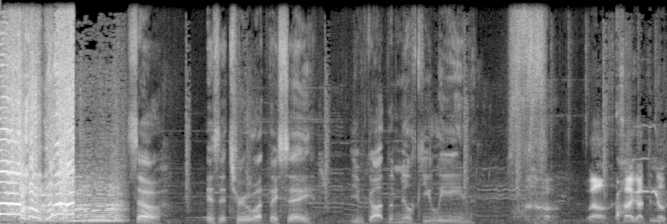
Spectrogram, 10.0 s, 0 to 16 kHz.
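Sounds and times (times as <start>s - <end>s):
cow mooing: 0.4s - 2.0s
voices: 1.9s - 10.0s.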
